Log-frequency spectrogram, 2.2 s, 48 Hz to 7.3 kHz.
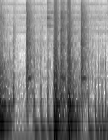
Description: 3 drums

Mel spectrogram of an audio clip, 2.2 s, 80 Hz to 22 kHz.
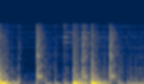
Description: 3 drums

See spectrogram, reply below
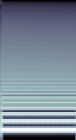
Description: input saw

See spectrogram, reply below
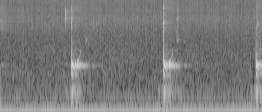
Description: drippiness; the spell is vanquished by another spell

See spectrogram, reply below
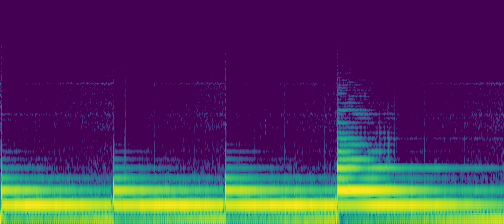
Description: four tone

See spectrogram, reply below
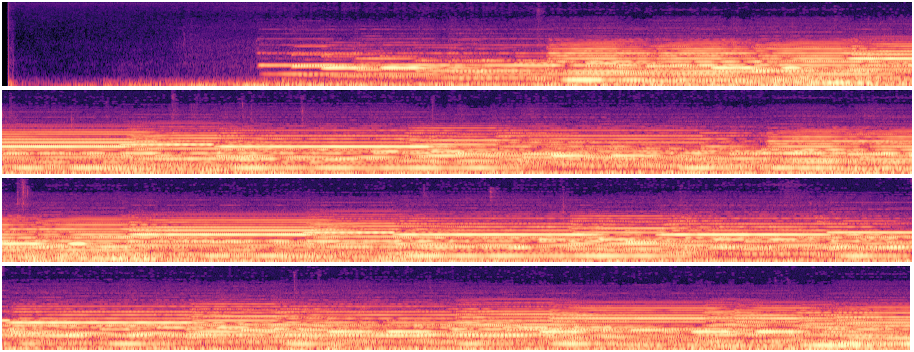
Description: organ; Bach

